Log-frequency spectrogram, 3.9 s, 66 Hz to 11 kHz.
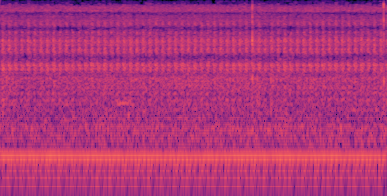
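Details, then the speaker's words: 2004 Ford F-150 crew cab 4x4 at idle: uneven loping beat with regular stumble about four times a second over deep drone; scanner shows cylinder 1 negative contribution, misfire. "so it's got an engine mess so I went to the functional test oh snap and if you can tell cylinder number one is a negative negative point five is the highest I've seen in contribution"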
